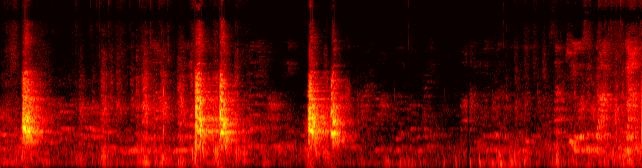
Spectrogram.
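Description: A Labrador retriever gives a few loud, sharp barks, with a person speaking between them.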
